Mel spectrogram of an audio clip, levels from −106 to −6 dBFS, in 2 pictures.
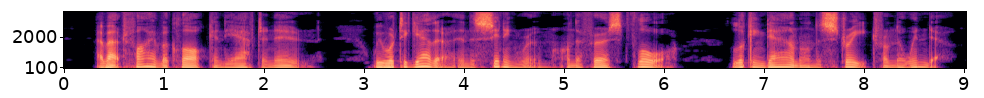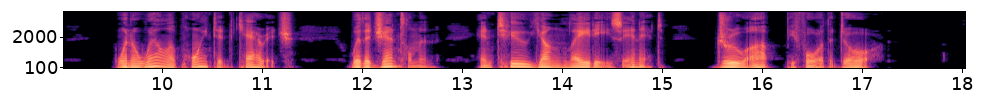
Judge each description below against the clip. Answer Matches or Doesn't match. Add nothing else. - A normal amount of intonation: Matches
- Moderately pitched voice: Doesn't match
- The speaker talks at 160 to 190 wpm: Doesn't match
